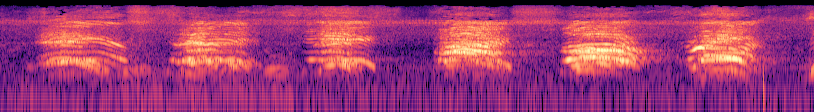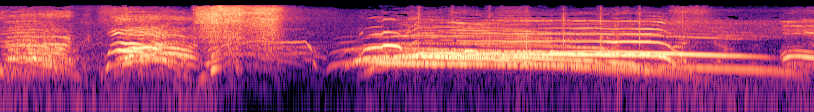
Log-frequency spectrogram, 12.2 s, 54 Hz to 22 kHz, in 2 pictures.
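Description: A group of children chanting a countdown in unison, one number about every 0.7 seconds. About eight seconds in, the model rocket's motor fires with a short whoosh, and the children break into cheering and long drawn-out shouts.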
